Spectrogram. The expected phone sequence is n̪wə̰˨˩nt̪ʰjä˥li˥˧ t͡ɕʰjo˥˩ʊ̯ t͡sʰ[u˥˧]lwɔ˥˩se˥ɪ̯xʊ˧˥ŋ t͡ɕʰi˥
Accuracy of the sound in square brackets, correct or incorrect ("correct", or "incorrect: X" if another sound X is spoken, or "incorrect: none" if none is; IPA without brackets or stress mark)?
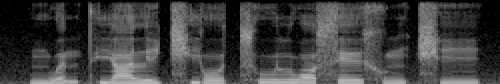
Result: incorrect: u˥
